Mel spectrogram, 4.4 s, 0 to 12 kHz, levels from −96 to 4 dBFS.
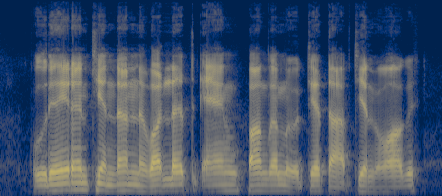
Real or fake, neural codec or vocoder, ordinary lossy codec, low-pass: fake; codec, 24 kHz, 1 kbps, SNAC; none; none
